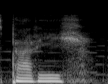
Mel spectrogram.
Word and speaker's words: Paris: À Paris. – First of all, Paris is Paris. – All right, yeah. Don't ever say the S at the end.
